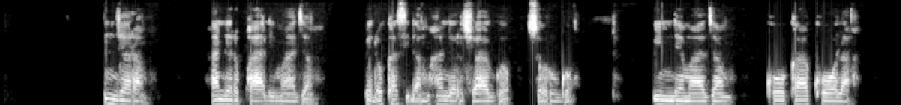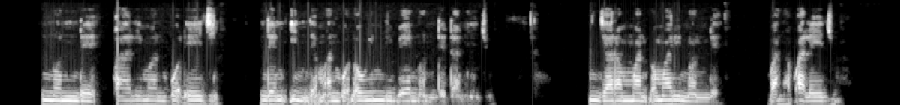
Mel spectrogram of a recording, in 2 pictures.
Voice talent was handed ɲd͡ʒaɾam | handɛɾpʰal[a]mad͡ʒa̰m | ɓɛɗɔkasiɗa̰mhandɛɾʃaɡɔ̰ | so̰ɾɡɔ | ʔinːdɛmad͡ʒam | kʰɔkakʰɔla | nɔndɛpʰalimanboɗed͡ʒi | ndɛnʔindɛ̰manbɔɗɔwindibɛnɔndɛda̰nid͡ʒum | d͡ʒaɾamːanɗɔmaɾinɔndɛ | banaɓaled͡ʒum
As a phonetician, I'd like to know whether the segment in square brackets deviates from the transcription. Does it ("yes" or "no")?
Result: yes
